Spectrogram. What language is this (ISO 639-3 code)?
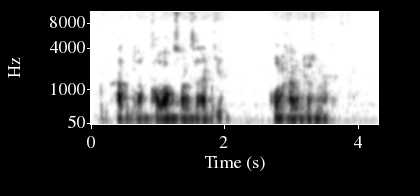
uzb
